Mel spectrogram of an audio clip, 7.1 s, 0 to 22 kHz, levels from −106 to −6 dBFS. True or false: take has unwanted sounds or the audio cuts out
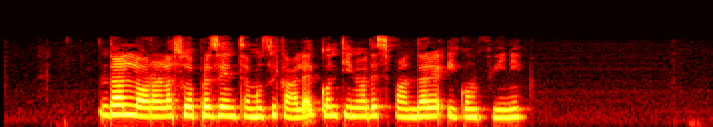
false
